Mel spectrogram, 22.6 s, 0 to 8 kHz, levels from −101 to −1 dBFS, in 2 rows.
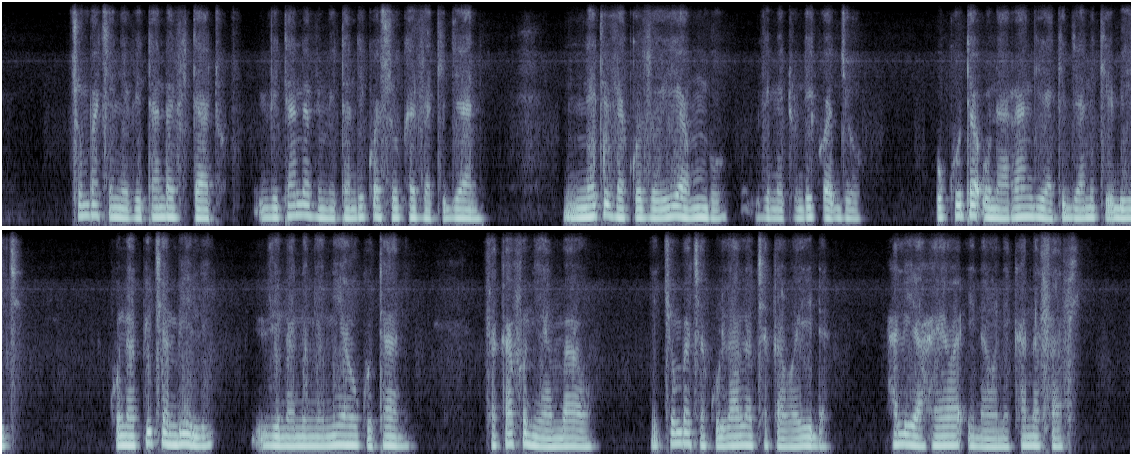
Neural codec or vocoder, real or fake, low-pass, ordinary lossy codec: none; real; 7.2 kHz; Opus, 24 kbps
